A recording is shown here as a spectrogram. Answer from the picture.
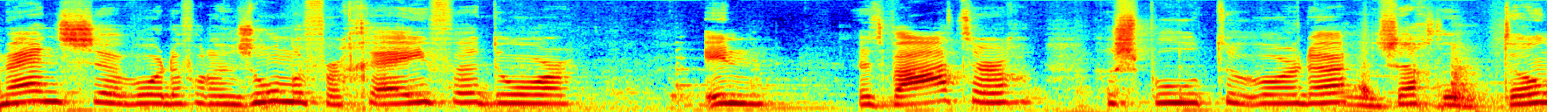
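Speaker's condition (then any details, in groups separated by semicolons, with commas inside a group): No condition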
